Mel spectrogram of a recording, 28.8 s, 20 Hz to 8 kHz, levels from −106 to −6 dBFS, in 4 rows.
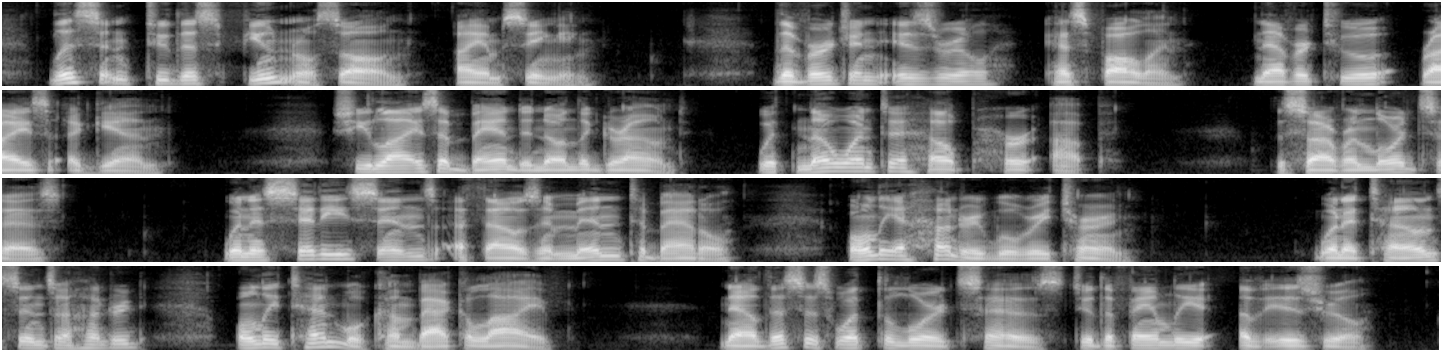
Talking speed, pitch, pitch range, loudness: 150 wpm, 105 Hz, 95-120 Hz, -24 LUFS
